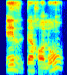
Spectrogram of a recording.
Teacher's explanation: Imam Hafiz mengidharkan huruf dal, idh dakhalu, dalnya dibaca dengan jelas. Sedangkan Imam Ibnu Amir mengidghamkan huruf dal ini ke dalam huruf dal.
